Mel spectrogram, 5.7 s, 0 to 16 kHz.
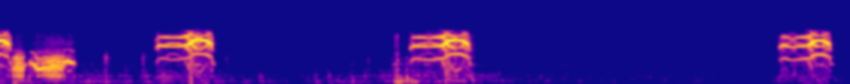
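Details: At a nest in Estonia on 22 March 2016, a tawny owl calls as prey, a frog, arrives. A rough scraping noise opens, then three short, wavering, harmonic calls at uneven gaps.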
